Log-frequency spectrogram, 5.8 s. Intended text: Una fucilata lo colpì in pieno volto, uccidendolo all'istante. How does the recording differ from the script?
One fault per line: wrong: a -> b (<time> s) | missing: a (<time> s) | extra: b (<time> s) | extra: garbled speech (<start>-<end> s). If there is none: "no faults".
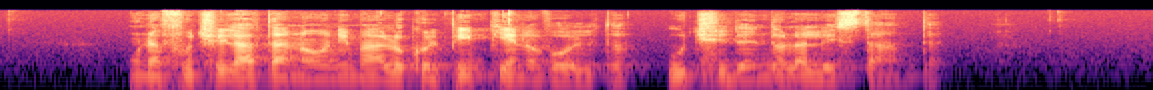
extra: anonima (1.4 s)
